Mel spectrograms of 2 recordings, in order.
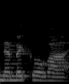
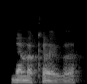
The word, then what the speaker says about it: Nemeckova: name oh god oh so for the English version for English speakers I always pronounce it neova it's not the yeah neova okay zzan never neov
